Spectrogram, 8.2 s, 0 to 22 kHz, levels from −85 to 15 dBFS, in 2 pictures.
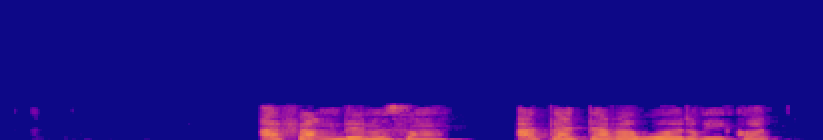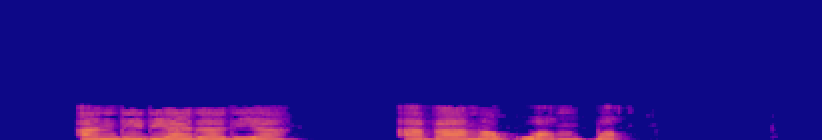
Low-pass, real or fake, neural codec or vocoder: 5.4 kHz; real; none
